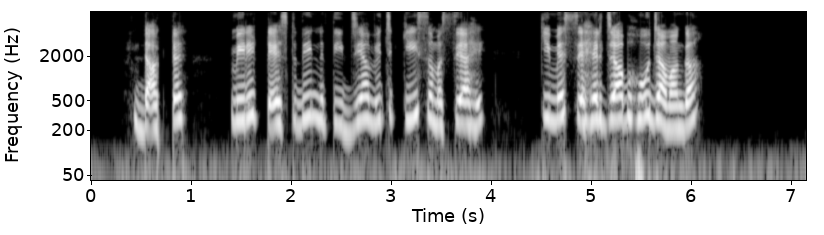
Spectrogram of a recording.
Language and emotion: Punjabi, fearful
